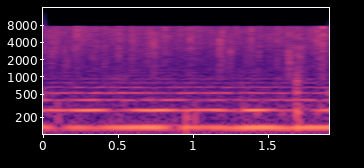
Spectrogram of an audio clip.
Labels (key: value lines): label: biophony, midshipman
recorder: SoundTrap 500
